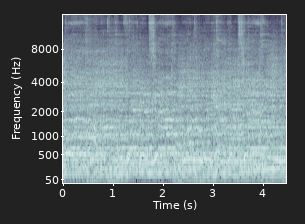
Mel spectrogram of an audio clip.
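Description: A live worship band playing a slow song: male and female voices sing held, gliding notes over electric guitar and a drum kit.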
